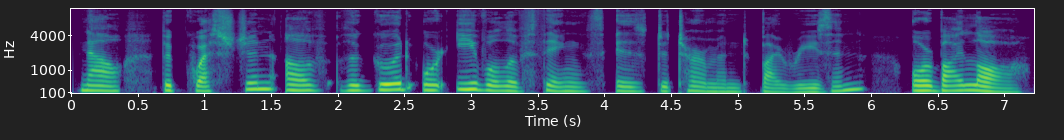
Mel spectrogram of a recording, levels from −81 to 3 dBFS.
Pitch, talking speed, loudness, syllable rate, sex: 185 Hz, 140 wpm, -18 LUFS, 3.8 syllables/s, female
